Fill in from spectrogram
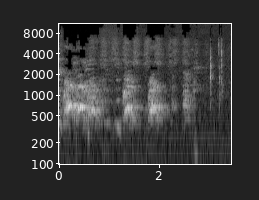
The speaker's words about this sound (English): sorry about the dog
